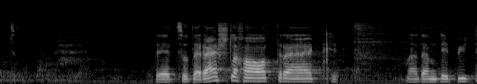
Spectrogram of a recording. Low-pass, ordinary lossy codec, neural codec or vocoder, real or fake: 7.2 kHz; none; codec, 16 kHz, 16 kbps, FreqCodec, smaller model; fake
